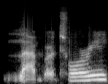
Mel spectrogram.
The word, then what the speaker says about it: laboratory: Laboratory. Tory is a suffix. Laboratory. So then you don't even pronounce this vowel.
